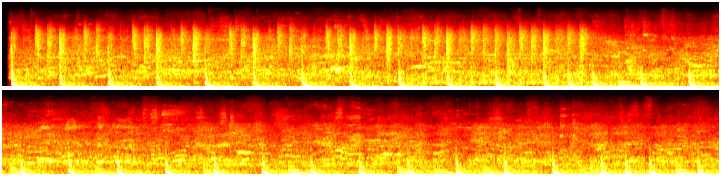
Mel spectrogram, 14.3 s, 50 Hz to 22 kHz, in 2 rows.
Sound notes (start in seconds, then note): 0.2 rhythmic dance music; 2.6 crowd chattering; 10.1 rhythmic dance music continues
